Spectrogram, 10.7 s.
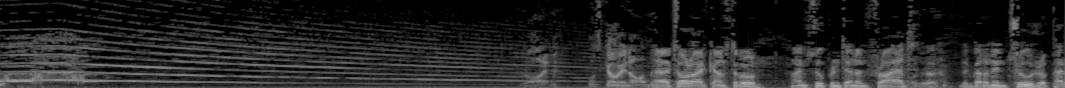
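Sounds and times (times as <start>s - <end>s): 
security alarm siren winding down: 0.0s - 6.6s
speech: 5.5s - 10.6s.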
